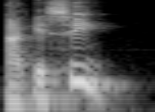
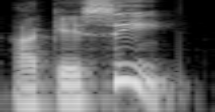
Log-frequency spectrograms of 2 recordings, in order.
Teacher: puede ser una entonación ascendente o también puede quedar en suspenso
